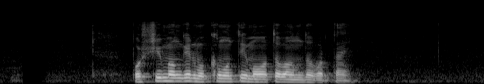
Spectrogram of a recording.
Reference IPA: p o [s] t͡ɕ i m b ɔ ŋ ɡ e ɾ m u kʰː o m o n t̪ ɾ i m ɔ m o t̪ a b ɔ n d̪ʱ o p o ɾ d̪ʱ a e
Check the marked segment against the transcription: incorrect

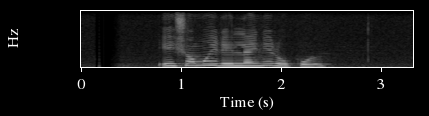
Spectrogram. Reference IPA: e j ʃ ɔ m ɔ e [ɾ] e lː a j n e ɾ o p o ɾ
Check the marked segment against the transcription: correct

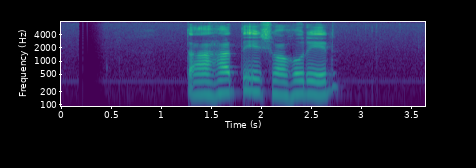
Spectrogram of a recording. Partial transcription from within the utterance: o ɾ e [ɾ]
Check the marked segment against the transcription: correct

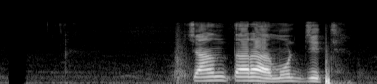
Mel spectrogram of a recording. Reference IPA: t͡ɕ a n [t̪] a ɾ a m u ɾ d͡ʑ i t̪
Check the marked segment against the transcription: correct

